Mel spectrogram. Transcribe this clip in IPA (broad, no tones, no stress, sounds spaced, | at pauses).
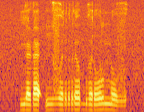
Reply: j ɛ ɽ æ ʔ i v ə r ə b ə ɾ o l n o v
